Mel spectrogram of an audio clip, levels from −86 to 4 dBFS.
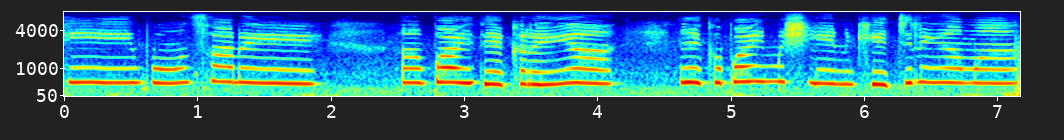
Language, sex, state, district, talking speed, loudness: Punjabi, female, Punjab, Kapurthala, 110 wpm, -13 LUFS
